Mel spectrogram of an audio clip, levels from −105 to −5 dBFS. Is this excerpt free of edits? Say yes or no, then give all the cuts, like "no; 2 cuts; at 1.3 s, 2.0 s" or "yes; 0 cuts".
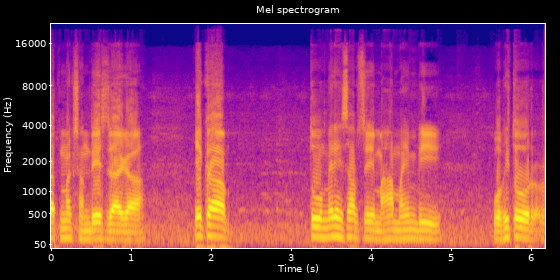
yes; 0 cuts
